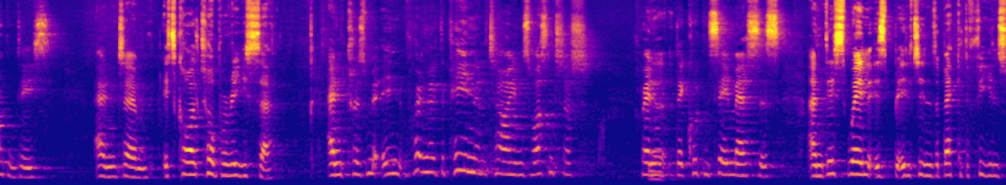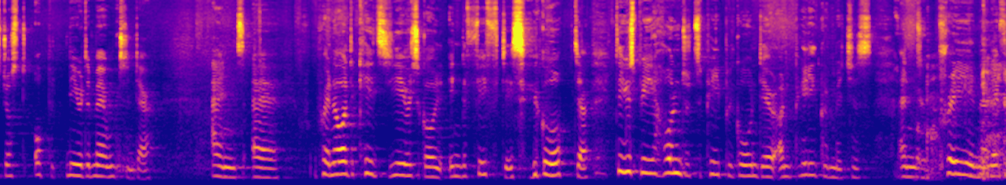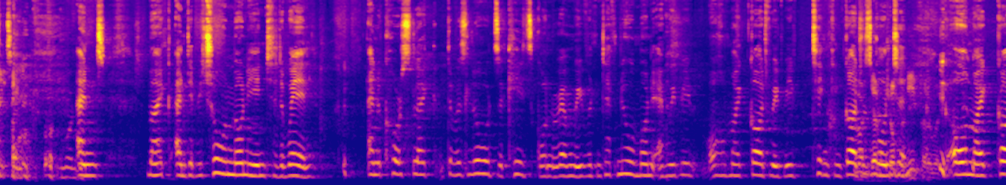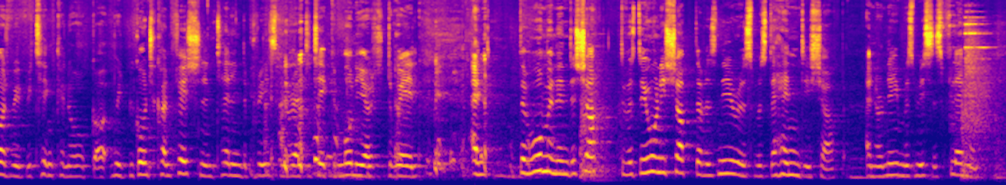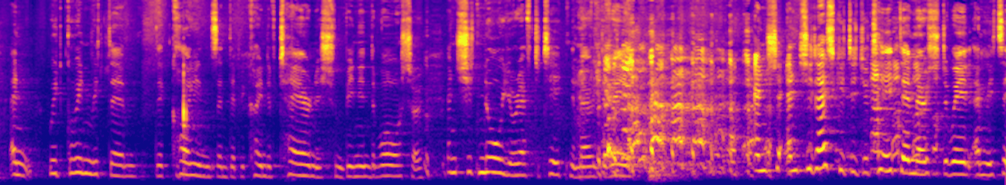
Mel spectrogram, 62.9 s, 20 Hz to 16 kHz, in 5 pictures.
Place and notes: Tobar Íosa, Cahir Abbey, Co. Tipperary, Ireland - Mary Tobar Íosa
Mary from Cahir recalls her memories of the holy well Tobar Íosa near Cahir Abbey. Recording as part of the Sounding Lines Visual Art Project by Claire Halpin and Maree Hensey which intends to isolate and record unusual and everyday sounds of the River Suir in a visual way. Communities will experience a heightened awareness and reverence for the river as a unique historical, cultural and ecological natural resource. The artists will develop an interactive sound map of the River which will become a living document, bringing the visitor to unexpected yet familiar places.
21 March, 12:00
